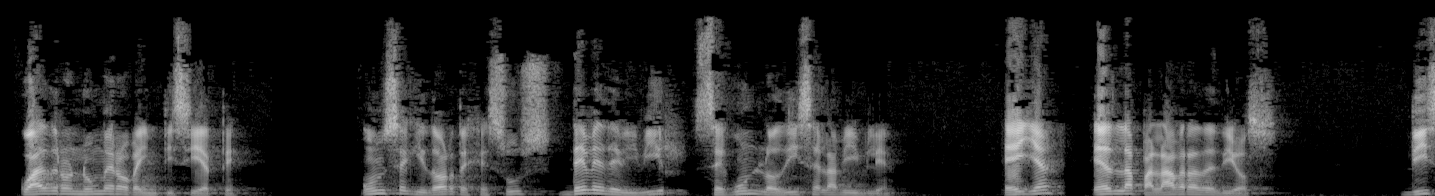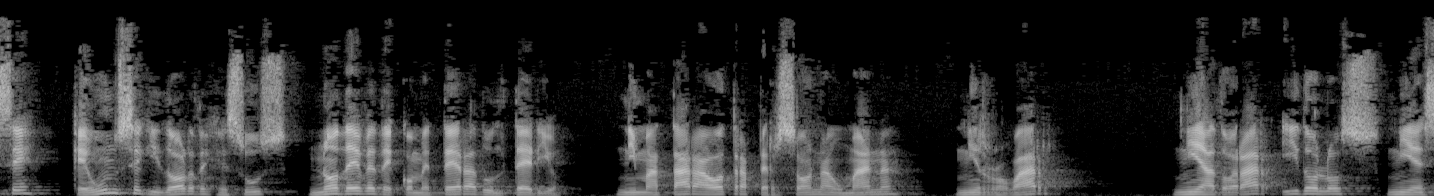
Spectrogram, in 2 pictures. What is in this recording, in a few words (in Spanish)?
good news spanish mexico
